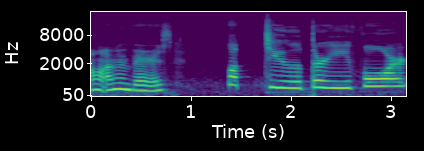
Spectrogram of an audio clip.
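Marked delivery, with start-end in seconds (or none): 1.4-3.1 put-on cartoon girl voice, higher pitch. Practicing impressions, attempting Bubbles from Powerpuff Girls: Bubbles voice. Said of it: "The closest I can do is".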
